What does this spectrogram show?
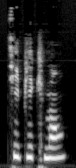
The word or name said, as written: typiquement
